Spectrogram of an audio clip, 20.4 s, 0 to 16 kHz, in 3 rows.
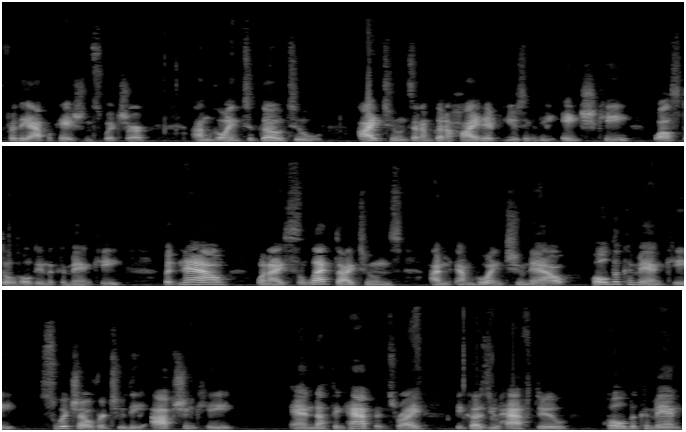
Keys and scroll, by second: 18.4 super+Tab.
